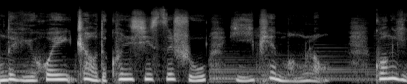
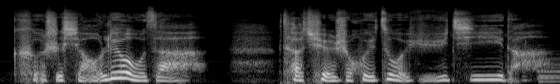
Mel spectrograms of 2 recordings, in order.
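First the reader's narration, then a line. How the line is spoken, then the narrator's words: Soft sighing voice. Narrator (Chinese): 轻轻叹了一声，道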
